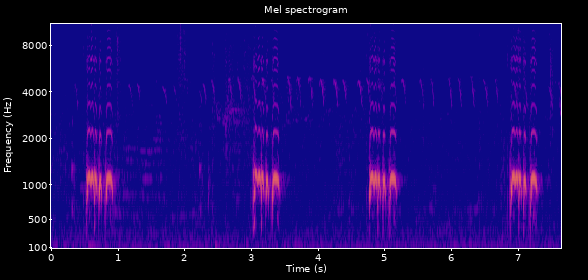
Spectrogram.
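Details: Local zebra dove with a big, carrying voice repeating its cooing song four times, roughly every two seconds. Each burst is a quick run of three or four warbling coos, with faint high chirps between.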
